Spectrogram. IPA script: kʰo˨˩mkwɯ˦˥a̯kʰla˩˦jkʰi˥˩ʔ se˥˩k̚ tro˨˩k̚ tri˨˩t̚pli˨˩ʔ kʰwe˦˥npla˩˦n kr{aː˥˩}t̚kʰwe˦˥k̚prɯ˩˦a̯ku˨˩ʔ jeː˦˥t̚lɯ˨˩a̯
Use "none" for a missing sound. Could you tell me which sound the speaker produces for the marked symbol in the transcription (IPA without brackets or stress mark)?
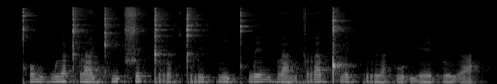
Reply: a˥˩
